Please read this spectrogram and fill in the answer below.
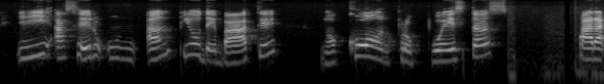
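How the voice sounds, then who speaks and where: Speaking very slowly, a woman uses lively intonation. She has a Portuguese accent. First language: Portuguese (speaking Spanish). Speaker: political strategist. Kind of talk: interview. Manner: halting, many fillers and repetitions.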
